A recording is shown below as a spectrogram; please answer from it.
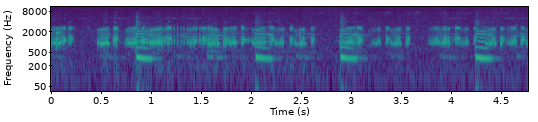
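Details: Overlapping frogs, called rare, croak in quick bursts: buzzy rattled trills stacked together, each group opened by a sharp click and a deeper short note, with brief quiet gaps between bursts.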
